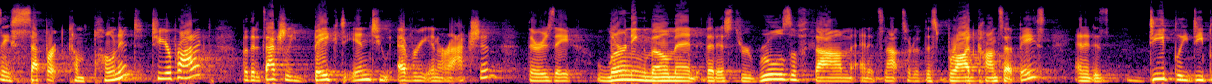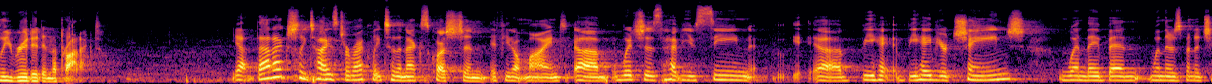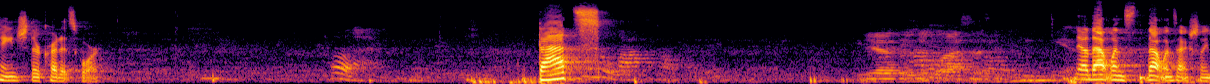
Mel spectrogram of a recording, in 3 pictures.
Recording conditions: busy venue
